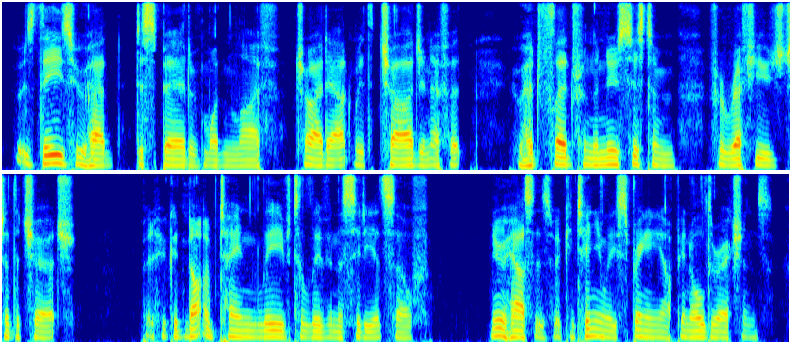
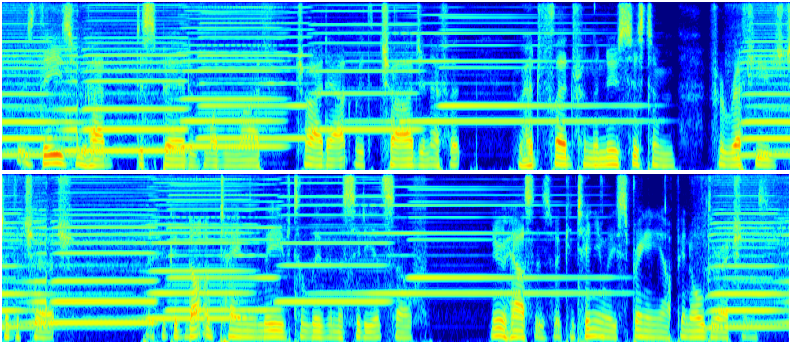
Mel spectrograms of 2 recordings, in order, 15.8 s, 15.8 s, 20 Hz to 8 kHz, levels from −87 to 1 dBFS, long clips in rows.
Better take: first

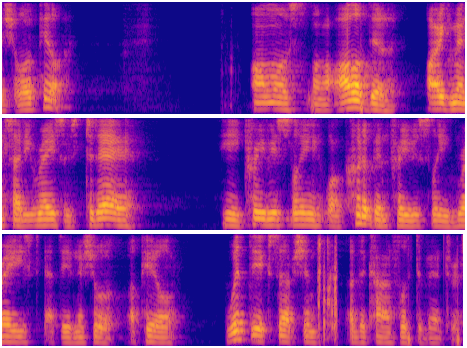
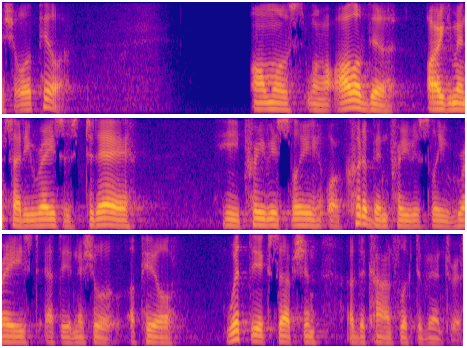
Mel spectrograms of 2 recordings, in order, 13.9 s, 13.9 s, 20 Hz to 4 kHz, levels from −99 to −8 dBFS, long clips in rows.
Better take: second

